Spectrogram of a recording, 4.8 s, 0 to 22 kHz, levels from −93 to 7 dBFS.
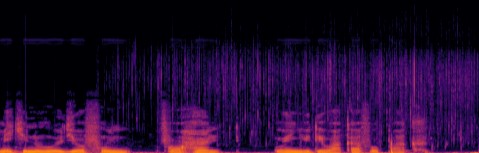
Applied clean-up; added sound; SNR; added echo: none; Liquid; 12 dB; none.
